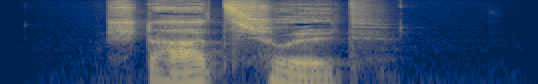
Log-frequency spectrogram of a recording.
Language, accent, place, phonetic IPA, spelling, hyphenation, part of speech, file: German, Germany, Berlin, [ˈʃtaːt͡sˌʃʊlt], Staatsschuld, Staats‧schuld, noun, De-Staatsschuld.ogg
- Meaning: national debt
